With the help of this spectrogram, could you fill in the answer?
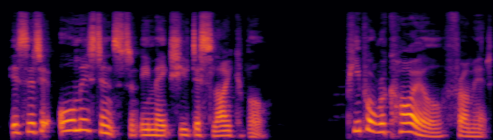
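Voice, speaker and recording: With a dark, mellow tone and vocal fry, a woman speaks at a fairly high pitch and a moderate pace in a very clean recording with a silent background. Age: 60s. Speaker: journalist and author. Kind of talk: interview.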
